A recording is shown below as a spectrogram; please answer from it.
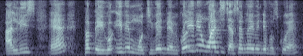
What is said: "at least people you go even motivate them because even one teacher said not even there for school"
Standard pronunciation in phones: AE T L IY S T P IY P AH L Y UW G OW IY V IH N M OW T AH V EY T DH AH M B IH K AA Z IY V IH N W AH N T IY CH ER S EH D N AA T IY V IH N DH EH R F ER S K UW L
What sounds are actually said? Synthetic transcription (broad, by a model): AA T L IY S T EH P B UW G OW IY V IH N M OW T AH V EY T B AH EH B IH K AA IY V IH N W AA N T IY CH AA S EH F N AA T IY V IH N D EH F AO S K UW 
